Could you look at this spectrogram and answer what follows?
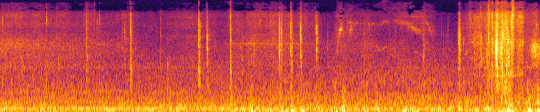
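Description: Steady low hum of the fishing boat's motor, with scattered light clicks and a louder rush of noise near the end.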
